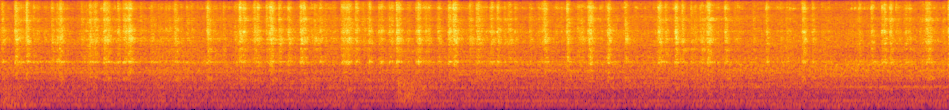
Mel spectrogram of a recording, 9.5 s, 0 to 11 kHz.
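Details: 2014 Mitsubishi Pajero Sport at idle: sharp metallic rattling and scraping clicks at uneven intervals, starting with the engine, rising with revs and briefly disappearing; one of six torque converter-to-flywheel bolts had unscrewed and was hit by the rotating flywheel.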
